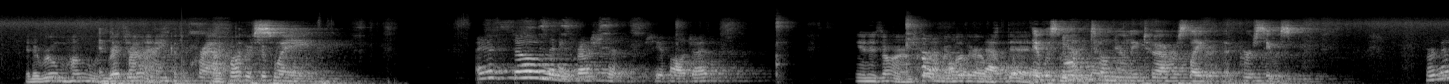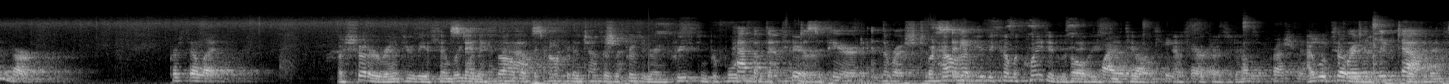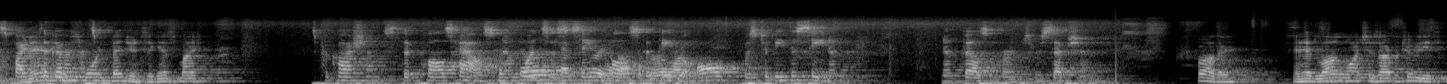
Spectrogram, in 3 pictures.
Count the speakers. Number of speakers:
3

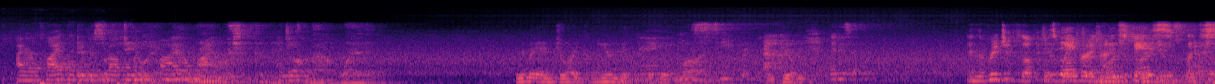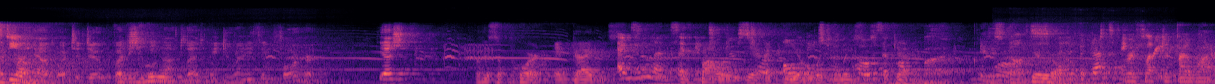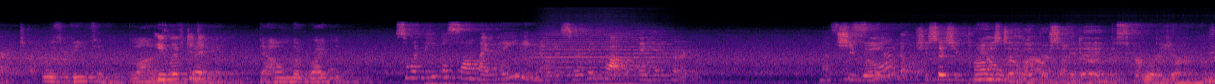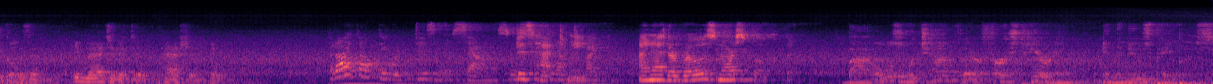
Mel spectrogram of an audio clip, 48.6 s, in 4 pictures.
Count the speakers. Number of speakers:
7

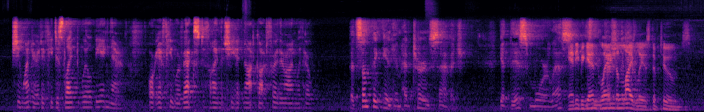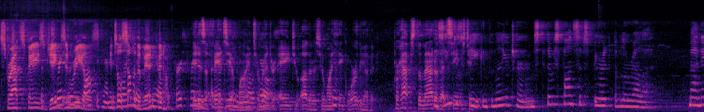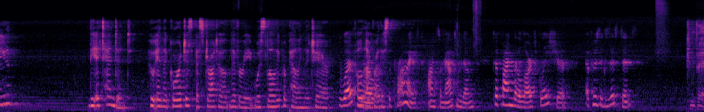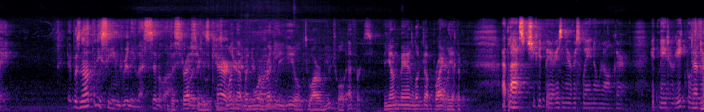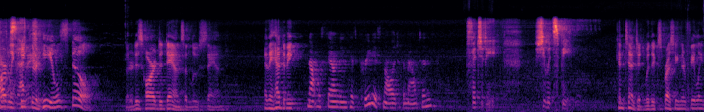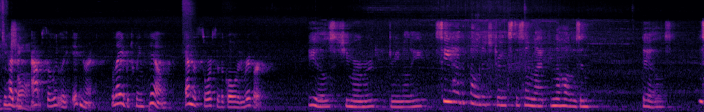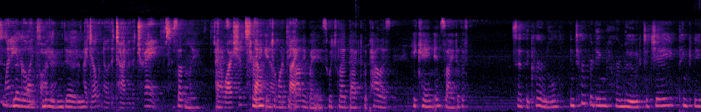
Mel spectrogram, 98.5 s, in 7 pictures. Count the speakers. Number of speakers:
7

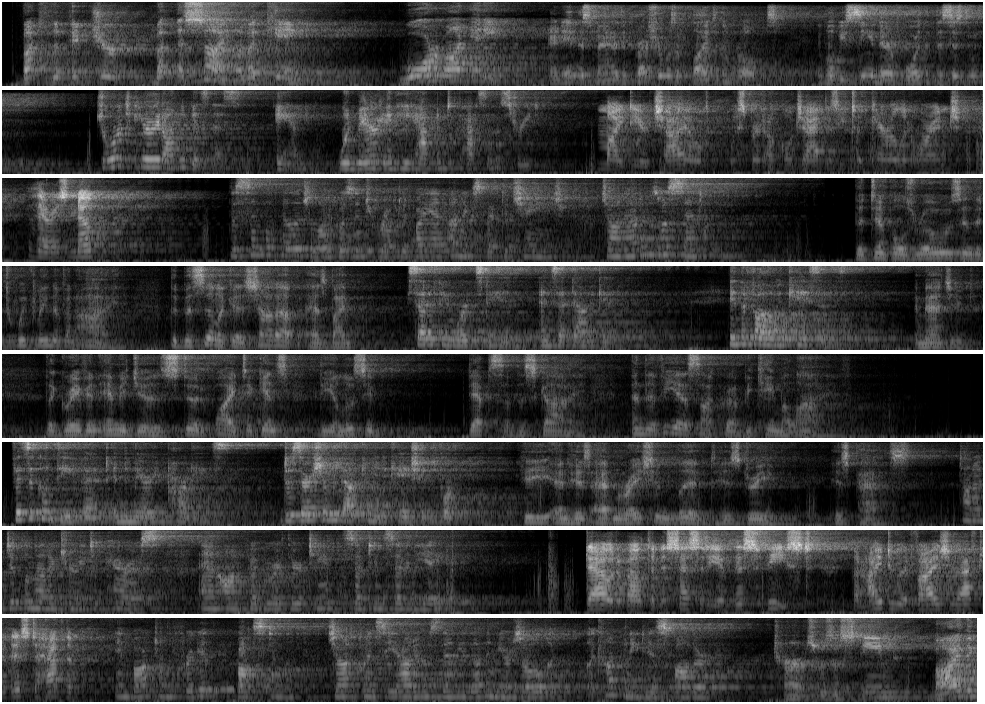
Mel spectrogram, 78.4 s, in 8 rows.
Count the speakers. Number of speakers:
7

